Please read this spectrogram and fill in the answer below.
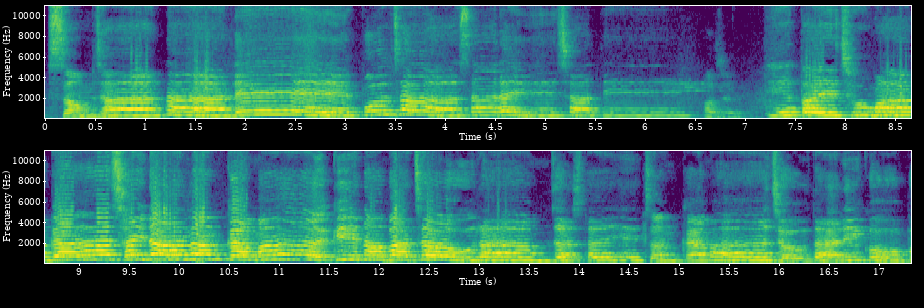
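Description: A woman singing unaccompanied, a gliding Nepali folk-style melody, with a short break about six seconds in before the line resumes.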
